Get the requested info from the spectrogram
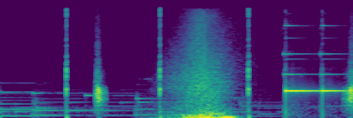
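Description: Subscribe-button animation sound effects over soft background music: a few sharp mouse clicks, a rush of noise lasting about a second in the middle, and a bell chime that rings out near the end.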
